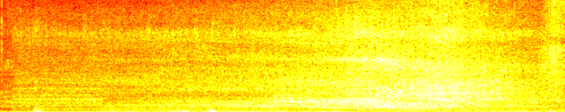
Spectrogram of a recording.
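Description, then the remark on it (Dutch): A tractor rumbles past, its low, throbbing diesel engine swelling louder in the middle of its pass and then easing slightly, with a steady wash of road noise and no voices. “Um, die gaan misschien hierin moeten, die tractor.”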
